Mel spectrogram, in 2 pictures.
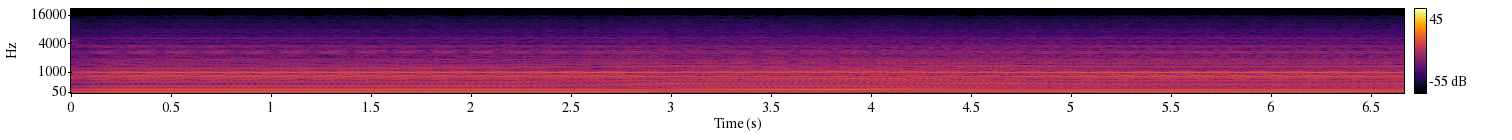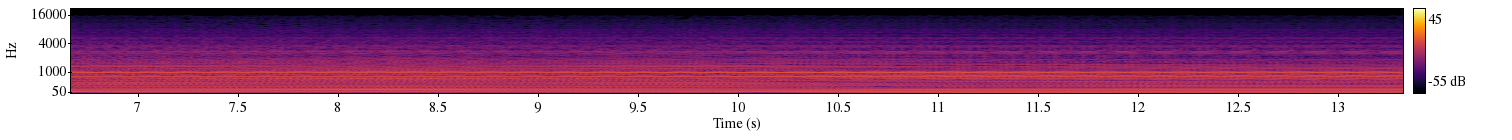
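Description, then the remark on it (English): A loud, buzzy distorted synthesizer drone holds steady for about thirteen seconds, rich in harsh overtones and completely dry, with no reverb tail or echo, and no voices. “So that's fully dry.”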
